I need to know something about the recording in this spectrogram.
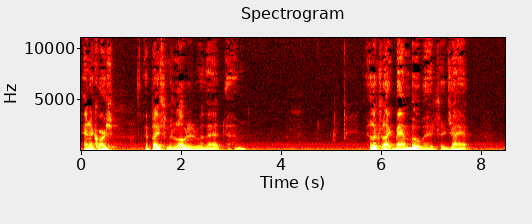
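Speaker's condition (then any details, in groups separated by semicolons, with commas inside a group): Parkinson's, severe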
